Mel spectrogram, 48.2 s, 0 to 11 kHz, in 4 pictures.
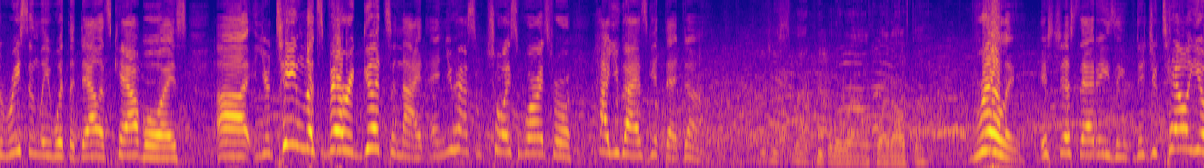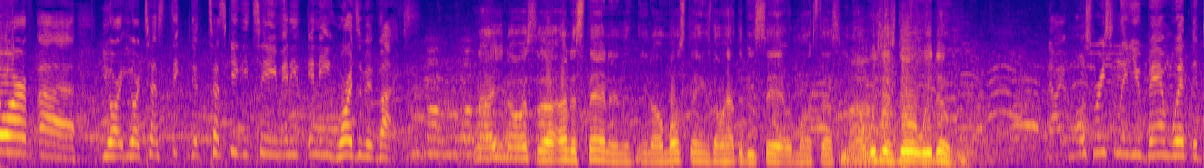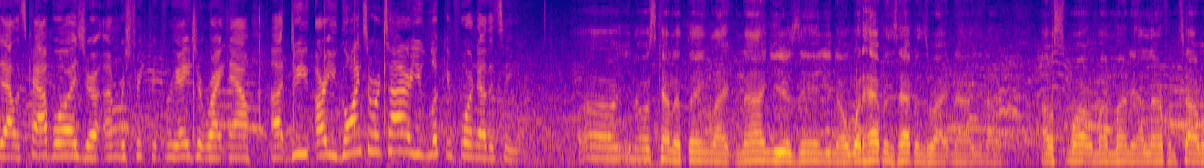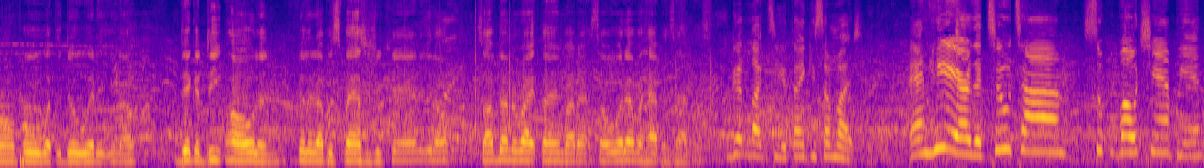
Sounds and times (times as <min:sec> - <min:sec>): Inside, public space: 0:00.0 - 0:48.1.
